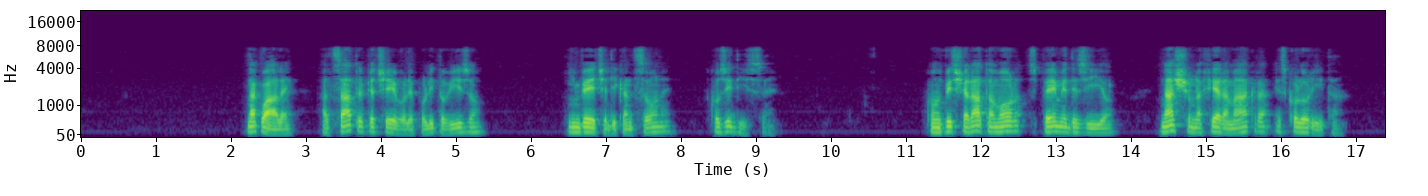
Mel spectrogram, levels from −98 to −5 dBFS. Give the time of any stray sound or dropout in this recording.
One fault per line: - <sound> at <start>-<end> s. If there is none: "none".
none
